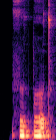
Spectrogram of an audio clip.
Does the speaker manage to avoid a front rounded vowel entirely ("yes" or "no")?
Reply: yes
